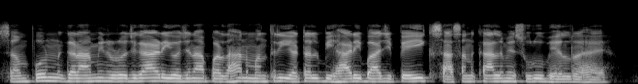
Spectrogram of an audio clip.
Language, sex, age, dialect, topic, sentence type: Maithili, female, 36-40, Eastern / Thethi, banking, statement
